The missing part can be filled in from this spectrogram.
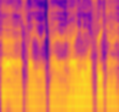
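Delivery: mock deadpan delivery. Retelling a remark made to a doctor: imitating own deadpan remark. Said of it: "I literally look at him with a straight face".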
